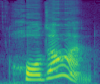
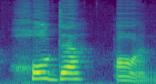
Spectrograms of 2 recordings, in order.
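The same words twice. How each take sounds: First: The two words are blended into one sound. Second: The two words are said separately with a break. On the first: The speaker calls it right. "the sound is blended" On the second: The speaker calls it wrong. "Please don't say it like"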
